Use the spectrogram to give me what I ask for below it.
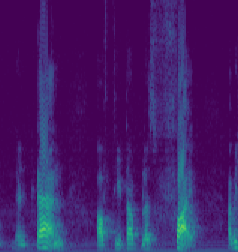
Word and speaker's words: phi: इसका pronunciation फाई होता है, ग्रीक अल्फाबेट है, उसको कोई डरने की बात नहीं है।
